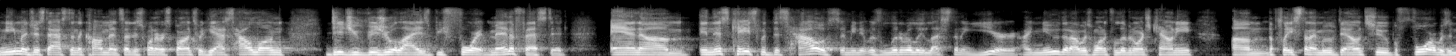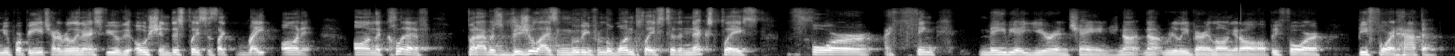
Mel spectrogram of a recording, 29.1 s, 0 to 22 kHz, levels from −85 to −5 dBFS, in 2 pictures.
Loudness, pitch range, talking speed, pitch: -14 LUFS, 130-145 Hz, 235 wpm, 140 Hz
